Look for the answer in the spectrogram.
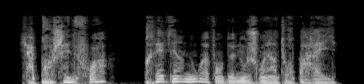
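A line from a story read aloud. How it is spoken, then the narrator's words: Trembling voice. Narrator (French): dit Harman d'une voix tremblante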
